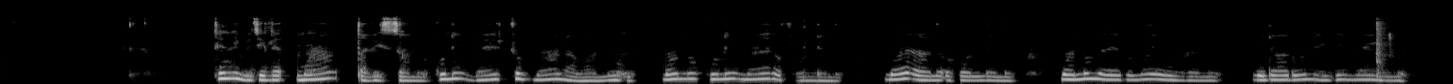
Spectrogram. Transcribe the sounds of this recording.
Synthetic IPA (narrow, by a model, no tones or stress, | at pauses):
t̪ɪnɪmɪd̪ɪlɛmaːt̪ʼɐfɪsːɐnːɔkʊnɪbɐjɛt͡ʃːʊmaːlawɐnːʊhʊ | mɐnːʊkʊnɪmɐjɾɐɔfɔlːɛnːɔ | mɐjaːnɐɔfɔlːɛnːɔ | mɐnːʊmɛɾeɾʊmɐjuːɾɐnːɔ | mɪd̪aːd̪uneɡ̪ɪmɐjɛnːɔ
